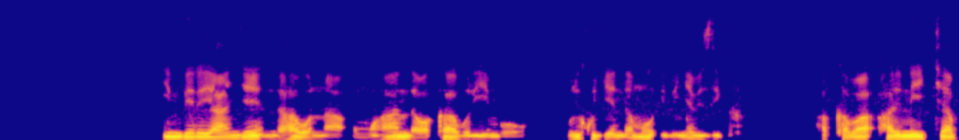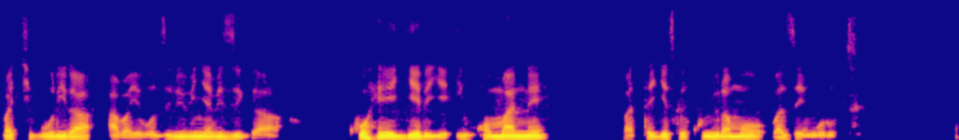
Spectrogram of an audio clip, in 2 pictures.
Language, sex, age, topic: Kinyarwanda, male, 25-35, government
